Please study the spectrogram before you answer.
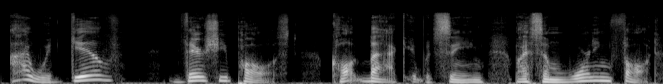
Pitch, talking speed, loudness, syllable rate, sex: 135 Hz, 135 wpm, -19 LUFS, 3.7 syllables/s, male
